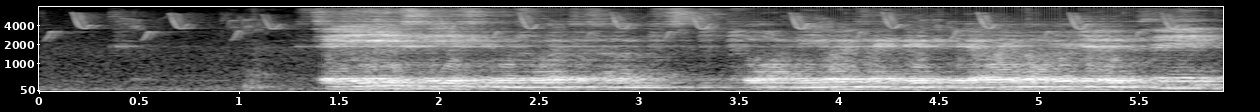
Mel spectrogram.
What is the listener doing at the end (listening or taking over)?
listening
